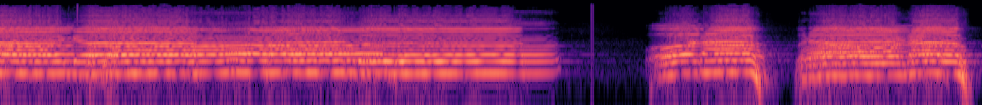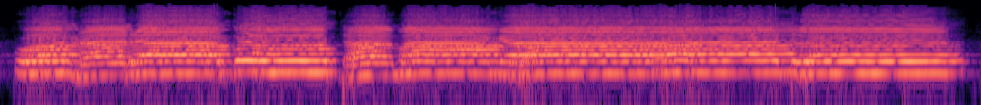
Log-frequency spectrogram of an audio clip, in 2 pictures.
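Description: Sanskrit Vedic mantras chanted in long, evenly held tones, broken by a few short pauses for breath midway.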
